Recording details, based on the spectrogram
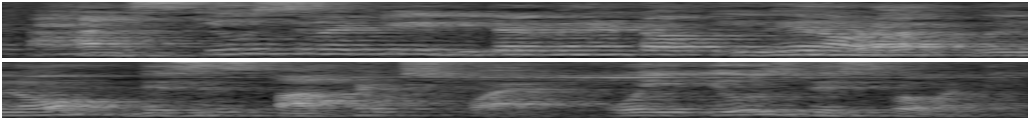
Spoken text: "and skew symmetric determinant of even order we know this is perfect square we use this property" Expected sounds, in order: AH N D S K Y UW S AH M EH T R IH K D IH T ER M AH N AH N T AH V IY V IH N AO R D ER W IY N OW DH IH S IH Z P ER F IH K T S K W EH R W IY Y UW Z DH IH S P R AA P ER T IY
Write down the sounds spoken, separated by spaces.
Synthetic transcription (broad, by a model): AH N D S K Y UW S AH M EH T IH D IH T ER M AH N AH N T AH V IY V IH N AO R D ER W IY N OW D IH S IH Z P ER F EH K T S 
